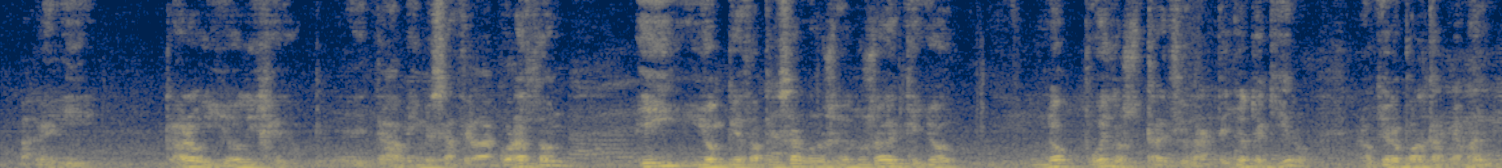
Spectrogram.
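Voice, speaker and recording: Amid noticeable background noise and audible room echo, a man speaks at a medium pitch and a moderate pace, with long, frequent pauses. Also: ordinary pitch variation. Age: 60s. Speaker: visiting preacher. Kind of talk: testimony.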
